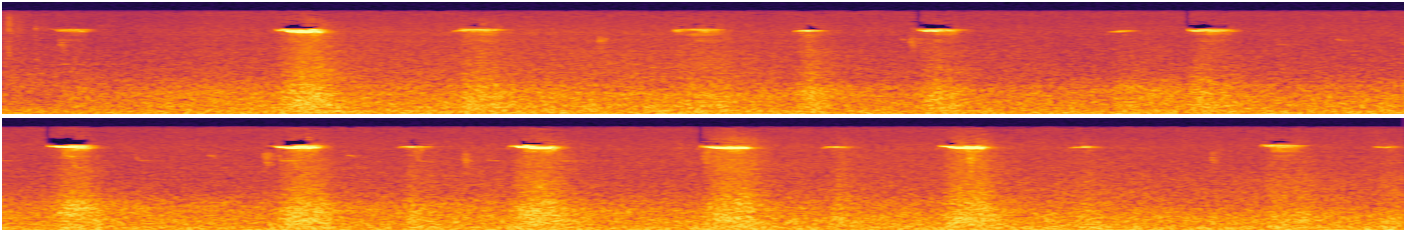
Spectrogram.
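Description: A bird's short, thin, high chirp, repeated irregularly about once a second.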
